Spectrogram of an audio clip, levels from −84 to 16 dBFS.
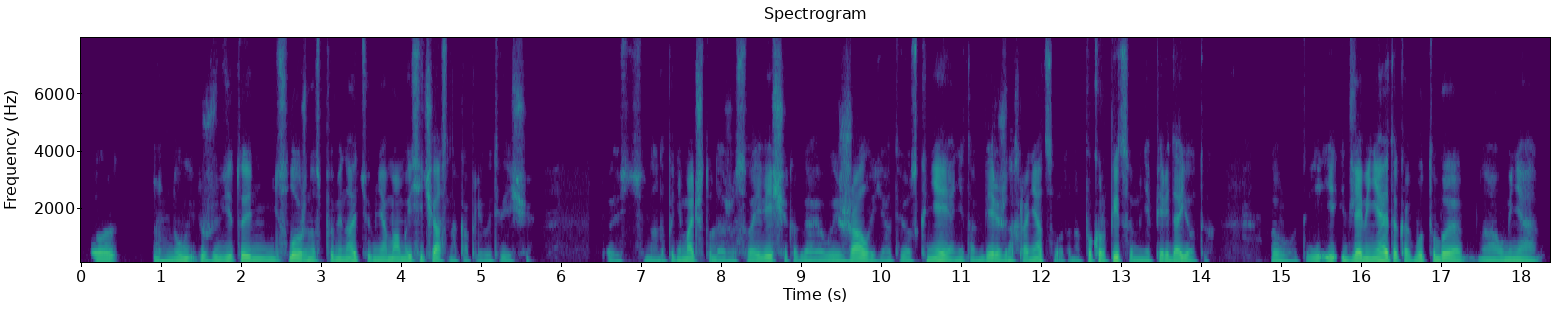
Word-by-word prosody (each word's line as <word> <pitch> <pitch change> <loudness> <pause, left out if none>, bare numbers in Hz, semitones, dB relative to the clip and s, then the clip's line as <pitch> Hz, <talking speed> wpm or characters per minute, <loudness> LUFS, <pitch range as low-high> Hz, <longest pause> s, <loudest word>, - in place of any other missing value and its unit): А, 115 +1 +3 0.5
ну, 120 +1 +1
и - - -7
уже 105 0 0
где-то 110 +2 +2
н 115 0 0
несложно 110 0 +3
вспоминать, 110 +9 -1
у - - -2
меня 105 +1 -1
мама 110 -1 +1
и - - +3
сейчас 105 -4 -1
накапливает 95 0 -9
вещи. 95 -3 -9 0.9
То 95 - -8
есть 90 0 -11
надо 95 -3 -6
понимать, 100 +4 -1
что 100 - -9
даже 95 0 -4
свои 100 +2 -2
вещи, 110 0 +1
когда 95 0 -5
я 95 - -3
уезжал, 100 +5 +2
я 95 0 -6
отвез 95 0 -6
к - - -17
ней, 125 0 +3
они 100 +3 -3
там 95 -2 -5
бережно 100 -1 +2
хранятся, 105 +5 -3
вот 100 -2 -12
она 95 0 -8
по 105 - 0
крупице 110 +2 +2
мне 100 -1 -2
передает 105 0 +1
их. 95 - -21 0.7
Вот, 95 -3 -3
и 110 +4 0
и 125 - -3
для 115 +3 +6
меня 125 +7 +5
это 135 -8 +6
как 105 -2 -1
будто 115 +1 +1
бы, 110 -2 +4 0.2
а, 105 -1 -2
у 105 - -2
меня 105 -1 -1
105 Hz, 175 wpm, -23 LUFS, 95-110 Hz, 0.9 s, для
